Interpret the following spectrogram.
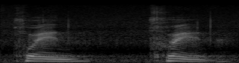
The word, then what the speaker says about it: Khoekhoen: It would generally in newspapers be spelled Khoekhoen. That's the proper spelling and the pronunciation, and I'll stay with Khoi just for sake of intelligibility, is Khoekhoen.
